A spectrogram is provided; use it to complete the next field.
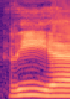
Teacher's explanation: தத்ரூஹுர் ரியால ராக்கு கீழ ஜேர் இருக்கு ராவை லைட்டா ஓதணும்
